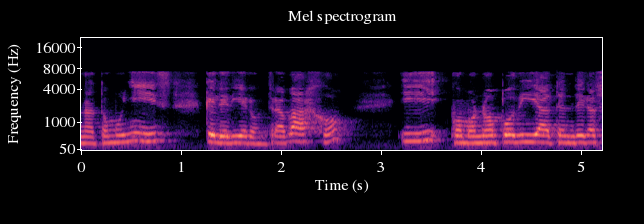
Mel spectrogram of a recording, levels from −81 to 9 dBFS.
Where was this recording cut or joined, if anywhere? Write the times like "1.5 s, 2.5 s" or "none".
3.7 s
